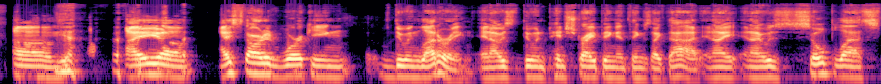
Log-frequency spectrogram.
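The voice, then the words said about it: Slight New York accent. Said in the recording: “my little New York accent coming out a little bit”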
